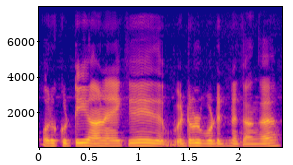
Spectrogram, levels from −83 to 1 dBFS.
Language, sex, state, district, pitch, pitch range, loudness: Tamil, male, Tamil Nadu, Kanyakumari, 150 Hz, 145-155 Hz, -16 LUFS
